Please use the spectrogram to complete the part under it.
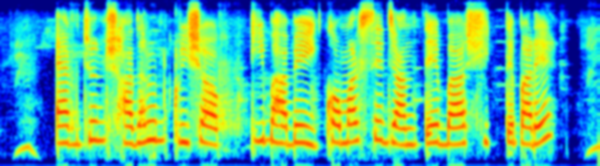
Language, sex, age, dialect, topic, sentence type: Bengali, female, <18, Northern/Varendri, agriculture, question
